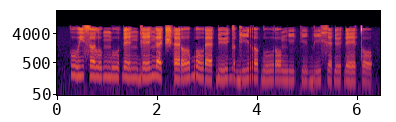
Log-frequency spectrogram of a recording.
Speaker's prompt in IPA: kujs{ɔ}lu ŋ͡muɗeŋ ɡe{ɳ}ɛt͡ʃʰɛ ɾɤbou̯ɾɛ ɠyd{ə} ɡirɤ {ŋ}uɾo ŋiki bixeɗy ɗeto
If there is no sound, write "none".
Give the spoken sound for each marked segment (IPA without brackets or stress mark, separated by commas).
ə, ŋ, ə, ɠ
